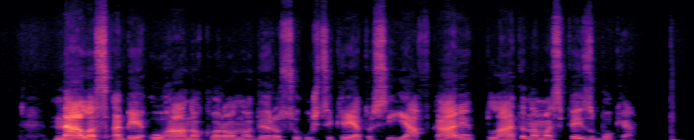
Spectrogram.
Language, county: Lithuanian, Kaunas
